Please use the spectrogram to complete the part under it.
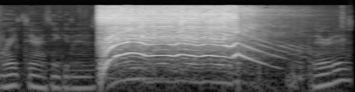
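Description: A power grinder whines loudly against metal.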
